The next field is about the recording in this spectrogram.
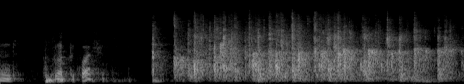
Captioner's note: applause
